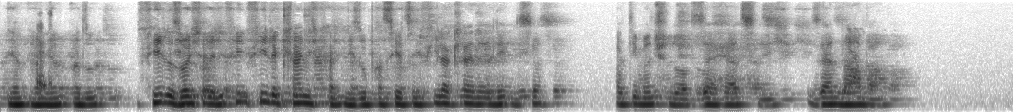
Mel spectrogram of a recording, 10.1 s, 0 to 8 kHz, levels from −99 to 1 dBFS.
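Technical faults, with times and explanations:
Throughout, echo with no canceller: every phrase comes back about a fifth of a second later, roughly 16 dB down and thin, because the far end's loudspeaker feeds its microphone and nothing strips that loop before it returns over the network.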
